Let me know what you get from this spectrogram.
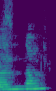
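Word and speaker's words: हसन्: हम आगे हसन हसन हम गलत उच्चारण कर रहे हैं। कैसे उच्चारण करेंगे? हसन हसन हसन हां हसन हसन उदिता क्या होगा?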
